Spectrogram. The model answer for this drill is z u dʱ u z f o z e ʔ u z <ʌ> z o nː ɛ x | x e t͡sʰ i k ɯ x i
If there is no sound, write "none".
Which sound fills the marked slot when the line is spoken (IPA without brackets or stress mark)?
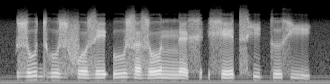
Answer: ʌ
